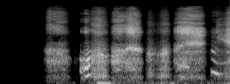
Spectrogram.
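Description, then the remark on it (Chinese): A woman pants and gasps for breath during sex, worn out from a strenuous position, a quick run of five or six breathy, strained inhalations and exhalations, fairly loud, with no talking. “仍娇喘连连，因为刚才的体位太吃力”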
